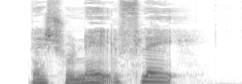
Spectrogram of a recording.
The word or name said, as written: nationalflag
